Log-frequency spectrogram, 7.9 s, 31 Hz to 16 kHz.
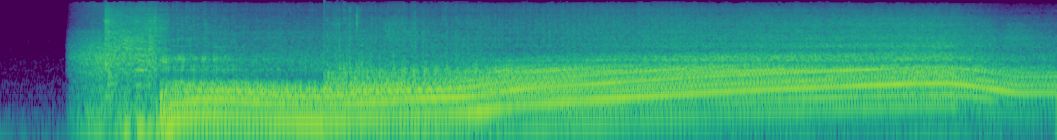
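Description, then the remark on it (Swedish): A Yamaha-built 4.4-litre V8 car engine of 315 horsepower, introduced in 2005, starts with a quick crank, then revs up loudly and steadily climbs in pitch, sustained with a deep rumbling tone before easing off at the end. “2005 presenterades den fantastiska V8.”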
